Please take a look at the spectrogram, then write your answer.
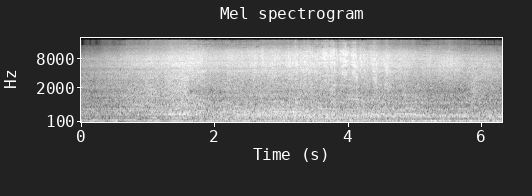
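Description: Street stock race cars roar around Cherokee Speedway during a feature event, a dense, steady wash of engine noise from a pack of cars that swells slightly as they pass, heard from a distance without talk.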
